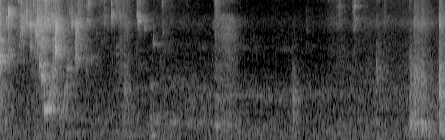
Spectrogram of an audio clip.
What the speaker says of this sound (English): I'm going to splash my face with some of this water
